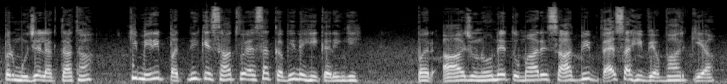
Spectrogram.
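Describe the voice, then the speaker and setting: A woman voicing a gentle, placating young husband in a cartoon story. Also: medium pitch, normal speed, lightly acted. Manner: soft, placating.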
